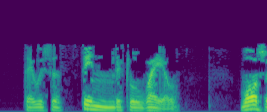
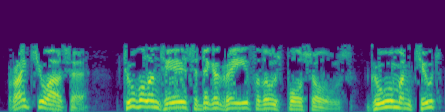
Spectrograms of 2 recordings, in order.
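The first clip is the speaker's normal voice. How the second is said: louder, higher barking sergeant; gruff sergeant; 8 semitones higher, 7 dB louder than usual. A narrator's reading. Jackram calling the squad to post sentries, loud. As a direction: order the lads about like a drill sergeant.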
